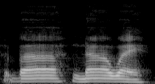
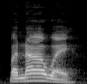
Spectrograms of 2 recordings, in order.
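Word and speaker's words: Banaue: Banao Rice Terraces, pronounced Banawe. Banawe. Okay, so now I know that's the Banawe Rice Terraces.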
